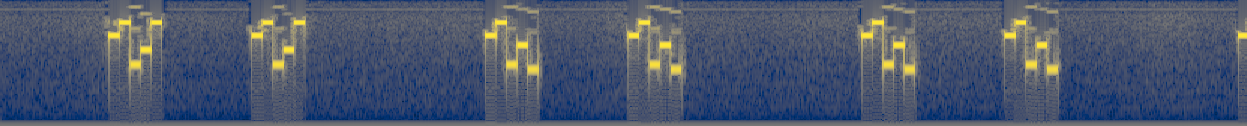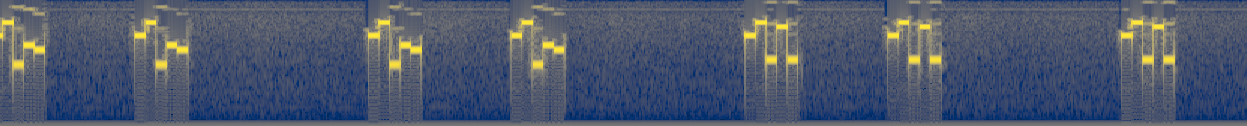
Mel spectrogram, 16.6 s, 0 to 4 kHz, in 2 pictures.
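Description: Five-tone selective call (ZVEI), heard as quick runs of five tones, tones of about 70 ms. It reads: 88255 88255 88261 88261 88261 88261 88265 88265 88265 88265 88303 88303 88303
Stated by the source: SDR-received ZVEI five-tone selective call, address 88247.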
